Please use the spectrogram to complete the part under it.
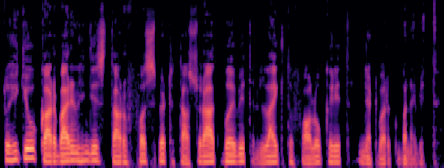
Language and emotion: Kashmiri, neutral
